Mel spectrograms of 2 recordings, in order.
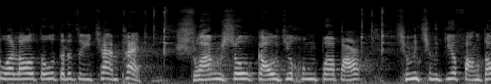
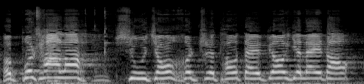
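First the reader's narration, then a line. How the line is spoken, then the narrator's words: Hurried call. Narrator (Chinese): 罗老忙喊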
